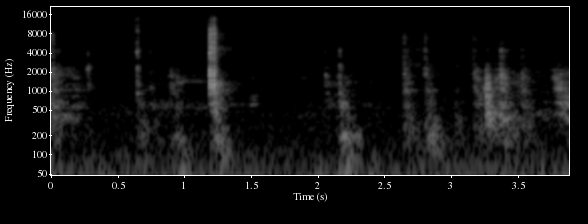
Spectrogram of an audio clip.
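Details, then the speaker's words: 1929 Ford Model A truck hot rod with a replacement engine fitted: faint, irregular sharp clicks in the quiet truck as a dash relay chatters, thought to be the hot switch; exact culprit unknown. "this was clicking what was clicking uh one of these relays here was clicking that must have be the hot switch"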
